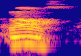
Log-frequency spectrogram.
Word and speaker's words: Laos: kata nguyen Ya udah Laos ya Los dibaca aja agamanya juga Buddha Laos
